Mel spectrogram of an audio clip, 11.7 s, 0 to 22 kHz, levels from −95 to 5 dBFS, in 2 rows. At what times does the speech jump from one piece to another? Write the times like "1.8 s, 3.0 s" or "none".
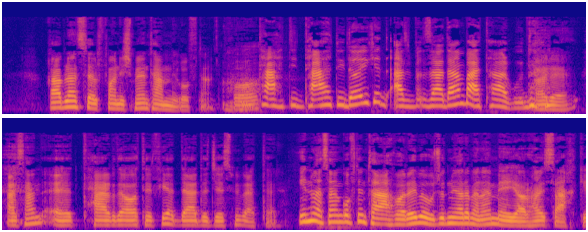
2.6 s, 8.7 s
